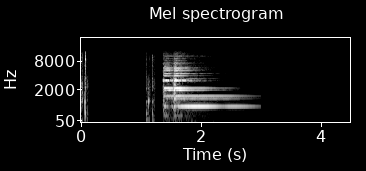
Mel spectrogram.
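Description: Subscribe-button animation sound effect: a short click, then a quick double click about a second in, followed by a bell chime of several ringing tones that fades out over about a second and a half.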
